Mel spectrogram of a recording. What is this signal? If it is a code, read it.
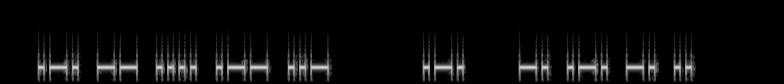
Morse code, heard as a keyed tone, about 21 wpm, spaced as for 18 wpm, 800 Hz. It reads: RMHWU RNRNI
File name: CW / DET / 1 3 1500C S B 20wpm 1754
